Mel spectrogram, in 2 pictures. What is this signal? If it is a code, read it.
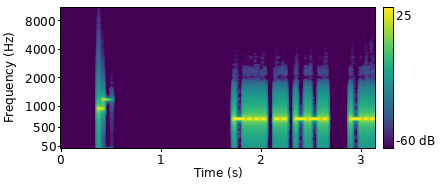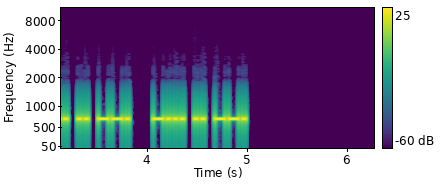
Morse code, heard as a keyed tone, about 34 wpm, 700 Hz. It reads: BIG BIG BIG
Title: Top 500 Words Repeated 35wpm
